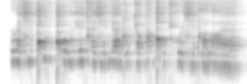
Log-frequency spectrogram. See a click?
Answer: yes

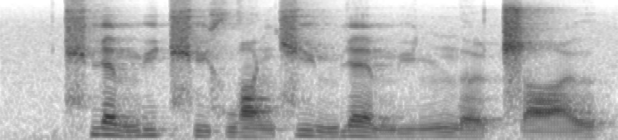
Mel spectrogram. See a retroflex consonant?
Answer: yes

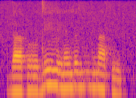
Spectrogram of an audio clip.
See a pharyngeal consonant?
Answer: no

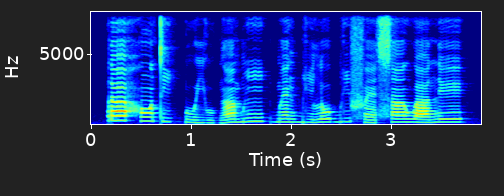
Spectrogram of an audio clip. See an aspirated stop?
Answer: no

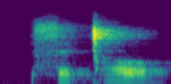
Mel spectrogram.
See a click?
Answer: yes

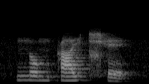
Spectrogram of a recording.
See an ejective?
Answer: no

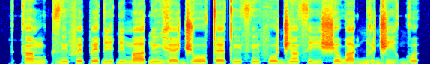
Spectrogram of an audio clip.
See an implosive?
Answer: yes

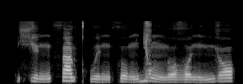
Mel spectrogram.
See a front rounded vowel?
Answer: no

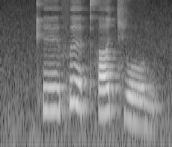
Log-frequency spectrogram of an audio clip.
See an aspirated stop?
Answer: yes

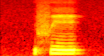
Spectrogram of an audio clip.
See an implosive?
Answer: no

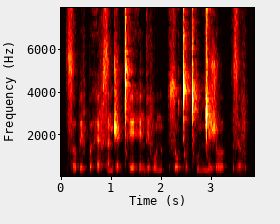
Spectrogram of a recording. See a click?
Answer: yes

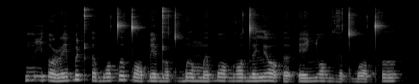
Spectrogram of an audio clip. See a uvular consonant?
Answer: no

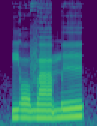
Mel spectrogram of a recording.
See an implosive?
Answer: no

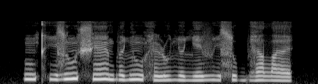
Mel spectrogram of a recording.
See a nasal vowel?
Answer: yes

